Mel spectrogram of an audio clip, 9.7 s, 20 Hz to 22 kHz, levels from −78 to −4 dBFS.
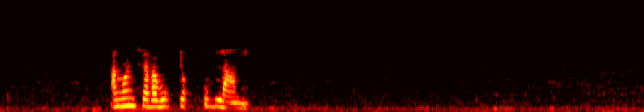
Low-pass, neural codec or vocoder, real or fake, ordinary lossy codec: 3.6 kHz; none; real; MP3, 32 kbps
